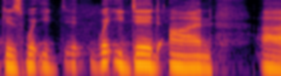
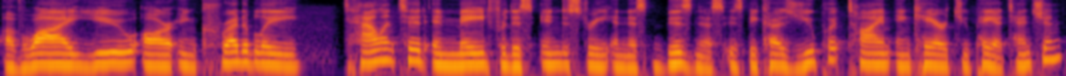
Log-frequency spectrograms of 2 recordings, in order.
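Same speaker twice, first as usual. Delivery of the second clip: ordinary talk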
